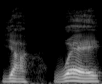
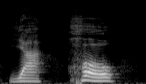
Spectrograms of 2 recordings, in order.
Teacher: the W sound from the Hebrew Vav, Wah, Yahweh, started to be pronounced as a V sound with an A after it. So Yahweh became Yahovah instead.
